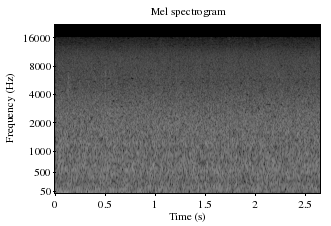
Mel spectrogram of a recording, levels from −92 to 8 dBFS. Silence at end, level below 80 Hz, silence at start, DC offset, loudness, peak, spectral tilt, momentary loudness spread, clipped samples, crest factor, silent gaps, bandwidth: 0 s; -50 dBFS; 0 s; under 0.1%; -34 LUFS; -22 dBFS; -2.5 dB/octave; 0 LU; under 0.1%; 14 dB; none; 16.5 kHz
